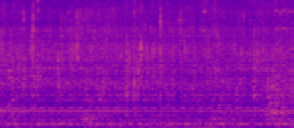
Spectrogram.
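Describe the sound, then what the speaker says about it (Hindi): Shrimp fry lightly in oil over a medium flame for a shrimp biryani, giving a steady, dense crackle and hiss that stays close and even, with no talking. "अब इसी ऑयल में मीडियम फ्लेम पर श्रिम्प ऐड कर देंगे झींगे, और इसे लाइट सा फ्राई करेंगे।"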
